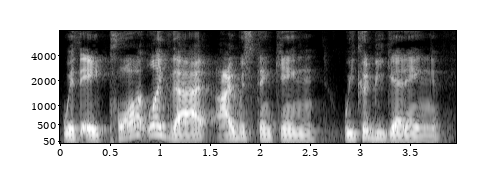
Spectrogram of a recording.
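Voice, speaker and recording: A man's voice: medium pitch, animated, measured pace. A man giving a casual book review to his viewers, often repeating words and backtracking as he talks.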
